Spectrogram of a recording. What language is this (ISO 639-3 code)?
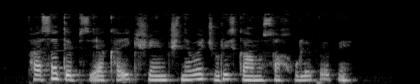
kat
